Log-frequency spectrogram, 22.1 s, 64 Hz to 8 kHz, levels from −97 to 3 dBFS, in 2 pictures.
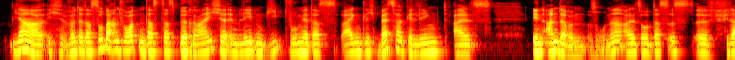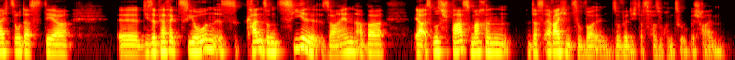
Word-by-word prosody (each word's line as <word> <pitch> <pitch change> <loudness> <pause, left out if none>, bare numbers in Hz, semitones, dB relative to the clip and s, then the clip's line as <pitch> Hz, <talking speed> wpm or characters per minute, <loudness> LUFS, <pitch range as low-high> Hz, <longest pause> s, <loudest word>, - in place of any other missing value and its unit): Ja, 130 -5 +5
ich 125 -4 -8
würde 135 +2 +2
das 135 0 +1
so 170 - +3
beantworten, 145 0 +3
dass 130 0 +1
das 135 -1 -2
Bereiche 135 +3 +1
im 125 -2 -1
Leben 130 -1 0
gibt, 145 +8 -10
wo 120 +2 -2
mir 130 -1 +2
das 120 0 -3
eigentlich 130 +2 -2
besser 155 +5 +2
gelingt 130 +2 -2
als 115 0 -3 0.6
in 125 0 +5
anderen 125 -8 +2
so, 100 -1 -12
ne? 150 +4 -1
Also, 125 +1 -1
das 125 +1 -3
ist, 135 -1 -6
äh, 120 -2 0
vielleicht 130 +2 -1
so, 130 -1 -1
dass 120 -1 -2
der 115 - 0 0.7
äh, 110 0 0
diese 120 +5 -1
Perfektion, 140 +3 +2
es 135 +2 -7
kann 145 +1 +3
so 140 - 0
'n 135 - +2
Ziel 135 +1 +1
sein, 115 +6 -2
aber, 115 0 -1 0.4
ja, - - +6
es - - -3
muss 135 0 +1
Spaß 140 +3 +3
machen, 130 -2 -1 0.2
das 120 +1 -4
erreichen 130 -2 +4
zu 105 -2 -9
wollen. 100 0 -5
So 105 -2 -9
würde 100 - -5
ich - - -12
das - - -11
versuchen - - -14
zu - - -13
beschreiben. 135 -5 -12
130 Hz, 155 wpm, -23 LUFS, 120-135 Hz, 0.7 s, ja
